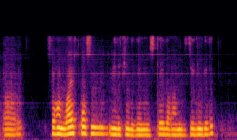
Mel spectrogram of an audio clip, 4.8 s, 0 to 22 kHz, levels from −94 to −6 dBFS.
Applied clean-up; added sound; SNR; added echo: neural separator model SepFormer DNS4.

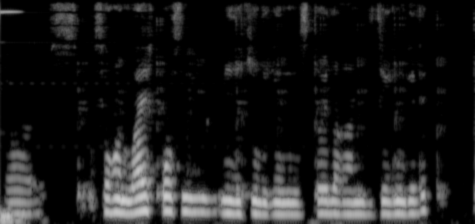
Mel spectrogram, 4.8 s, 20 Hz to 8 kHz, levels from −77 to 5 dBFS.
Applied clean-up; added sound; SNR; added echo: classical method Wiener filter.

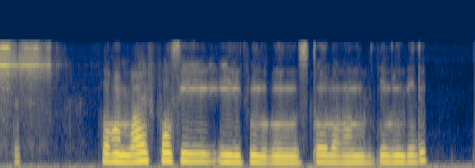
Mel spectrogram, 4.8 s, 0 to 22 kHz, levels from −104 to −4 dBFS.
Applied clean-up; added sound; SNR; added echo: neural diffusion model UNIVERSE++.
